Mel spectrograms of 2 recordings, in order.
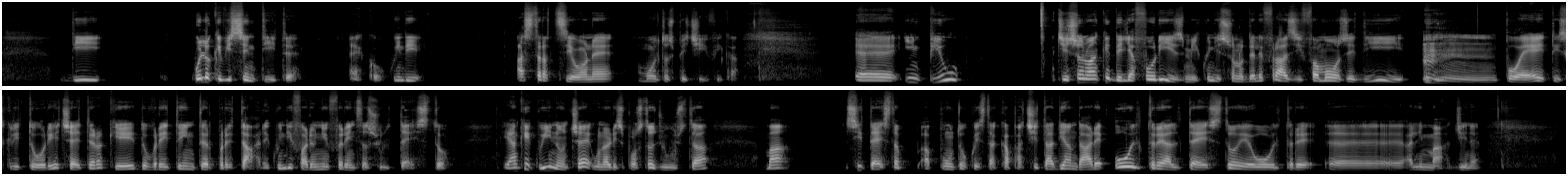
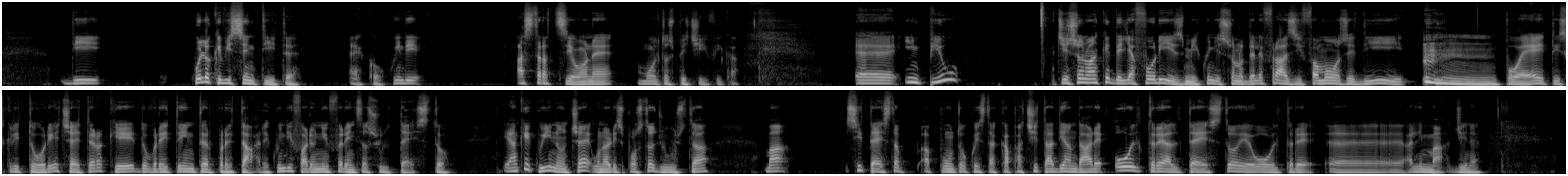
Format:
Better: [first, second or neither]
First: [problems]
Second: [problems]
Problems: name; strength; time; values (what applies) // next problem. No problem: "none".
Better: second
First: thin; very; fading below 300 Hz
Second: none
